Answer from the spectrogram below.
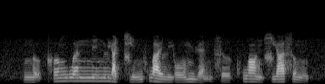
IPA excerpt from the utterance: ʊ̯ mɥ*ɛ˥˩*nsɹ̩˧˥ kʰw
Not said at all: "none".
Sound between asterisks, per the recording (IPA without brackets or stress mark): ɛ̰˨˩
